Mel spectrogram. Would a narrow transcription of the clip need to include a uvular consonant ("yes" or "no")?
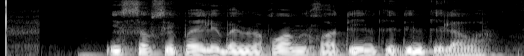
yes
